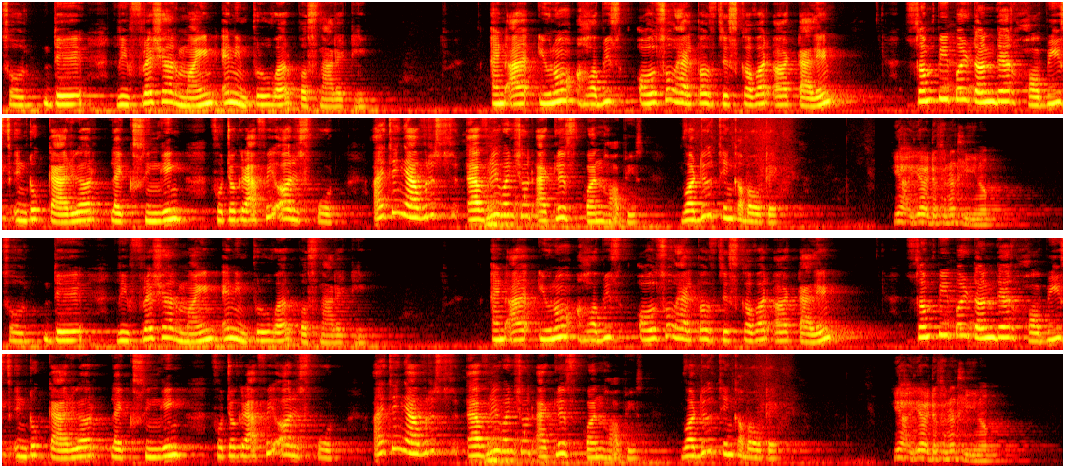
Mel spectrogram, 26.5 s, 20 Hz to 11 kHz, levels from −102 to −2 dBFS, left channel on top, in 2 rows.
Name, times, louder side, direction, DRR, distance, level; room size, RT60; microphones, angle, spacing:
voice 1, 0.0-4.6 6.1-10.4 11.4-17.4 17.9-21.2 21.8-23.0, left 3 dB, 30° left, 0.4 m, -29 dB
voice 2, 24.4-25.6, left 1 dB, 5° left, 1.1 m, -36 dB
19.0 x 12.5 x 4.1 m
head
